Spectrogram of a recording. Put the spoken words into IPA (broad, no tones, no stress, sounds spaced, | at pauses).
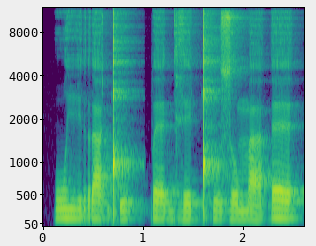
w i r a ǃʼ u pː ɛ ɡʱ e ǃʰ u z o m a | ɛ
